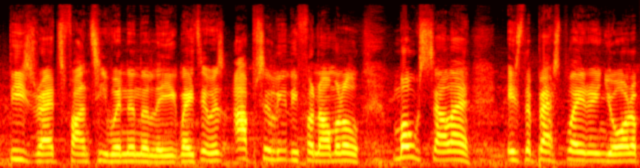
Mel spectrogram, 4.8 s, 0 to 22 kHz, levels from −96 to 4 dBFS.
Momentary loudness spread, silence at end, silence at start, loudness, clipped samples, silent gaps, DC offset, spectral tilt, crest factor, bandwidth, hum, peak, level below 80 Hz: 4 LU; 0 s; 0 s; -17 LUFS; under 0.1%; none; under 0.1%; -3.5 dB/octave; 16 dB; 18.5 kHz; none; 0 dBFS; -50 dBFS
